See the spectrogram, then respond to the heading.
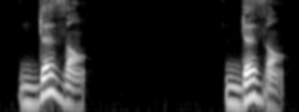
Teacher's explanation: Devant. Final T not pronounced.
